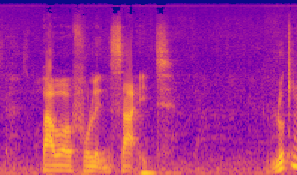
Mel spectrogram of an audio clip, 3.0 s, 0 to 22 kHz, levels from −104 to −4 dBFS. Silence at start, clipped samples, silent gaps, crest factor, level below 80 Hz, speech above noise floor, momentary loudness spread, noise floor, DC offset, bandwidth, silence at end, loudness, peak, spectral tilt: 0 s; under 0.1%; none; 18 dB; -32 dBFS; 26 dB; 12 LU; -44 dBFS; under 0.1%; over 20 kHz; 0 s; -20 LUFS; -2 dBFS; -4.5 dB/octave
